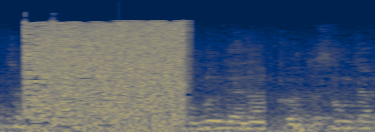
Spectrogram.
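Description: A loud burst of static hiss, about a second long, that cuts off suddenly and gives way to a man's voice.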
